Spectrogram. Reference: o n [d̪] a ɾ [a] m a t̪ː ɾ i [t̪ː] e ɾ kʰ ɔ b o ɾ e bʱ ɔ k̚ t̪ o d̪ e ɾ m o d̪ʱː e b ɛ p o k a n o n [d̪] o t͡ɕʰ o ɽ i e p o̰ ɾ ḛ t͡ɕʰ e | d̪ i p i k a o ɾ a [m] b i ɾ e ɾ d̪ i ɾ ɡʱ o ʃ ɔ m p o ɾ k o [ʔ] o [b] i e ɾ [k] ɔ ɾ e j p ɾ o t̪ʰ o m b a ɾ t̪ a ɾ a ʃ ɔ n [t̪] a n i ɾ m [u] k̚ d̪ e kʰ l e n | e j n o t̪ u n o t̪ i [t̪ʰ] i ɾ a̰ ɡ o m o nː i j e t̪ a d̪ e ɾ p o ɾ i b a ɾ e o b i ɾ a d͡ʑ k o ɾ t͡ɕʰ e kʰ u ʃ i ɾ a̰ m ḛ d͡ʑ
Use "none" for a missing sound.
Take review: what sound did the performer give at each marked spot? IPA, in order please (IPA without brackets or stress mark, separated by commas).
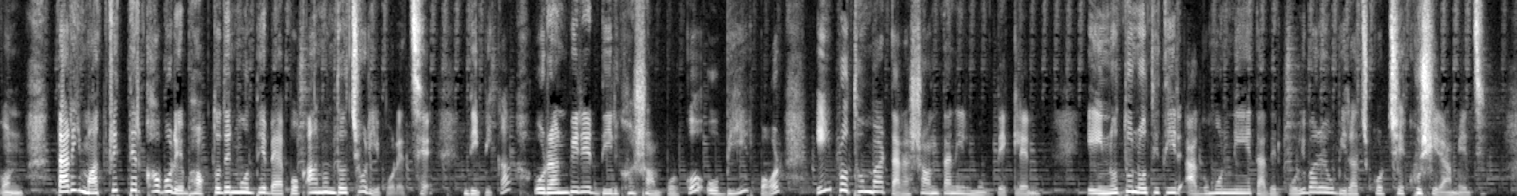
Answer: t̪, i, t̪ː, d̪, n, ʔ, b, p, t̪, u, t̪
